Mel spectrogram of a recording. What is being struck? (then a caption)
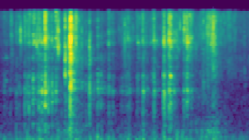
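Round bar of soap. A solid, dry, round bar of soap, white inside with a black outer layer, is held in one hand while thin layers are scraped and carved off with a utility knife blade. The clip is a run of crisp, bright scraping and shaving strokes with sharp little crackles, over a faint low rumble.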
